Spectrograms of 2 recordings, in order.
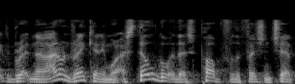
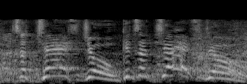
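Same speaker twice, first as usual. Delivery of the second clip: higher, slow, shouted Scottish brogue; mock Scottish shout; 12 semitones higher, slower than usual. Comic defending his chess pun, shouted Scottish. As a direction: bellow it like an indignant Scot. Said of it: "punchline in Scottish brogue".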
